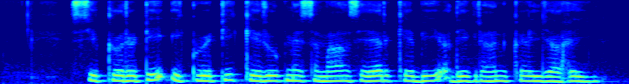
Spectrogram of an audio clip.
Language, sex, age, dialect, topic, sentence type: Magahi, male, 18-24, Central/Standard, banking, statement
